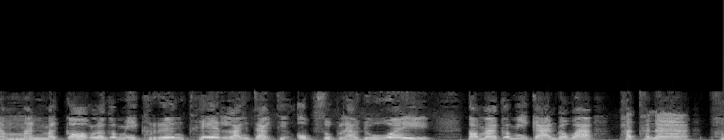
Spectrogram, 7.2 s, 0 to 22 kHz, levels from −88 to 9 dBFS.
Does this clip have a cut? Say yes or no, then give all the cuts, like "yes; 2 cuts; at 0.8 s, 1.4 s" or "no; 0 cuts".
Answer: no; 0 cuts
